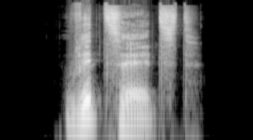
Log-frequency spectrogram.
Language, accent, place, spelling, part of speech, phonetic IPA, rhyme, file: German, Germany, Berlin, witzelst, verb, [ˈvɪt͡sl̩st], -ɪt͡sl̩st, De-witzelst.ogg
- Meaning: second-person singular present of witzeln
